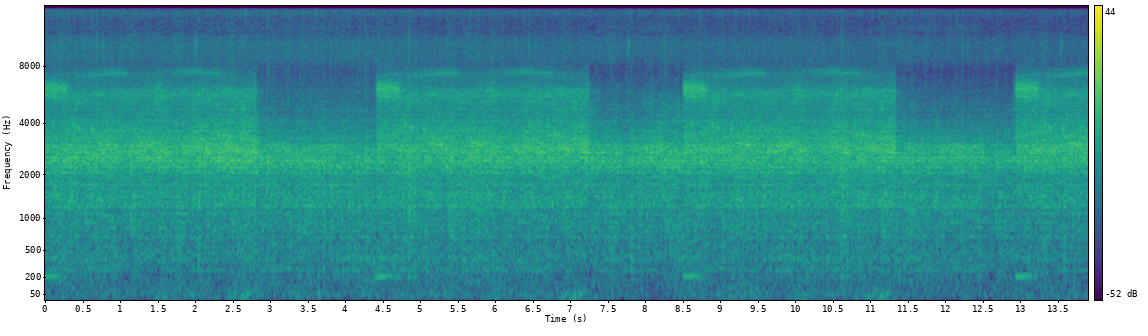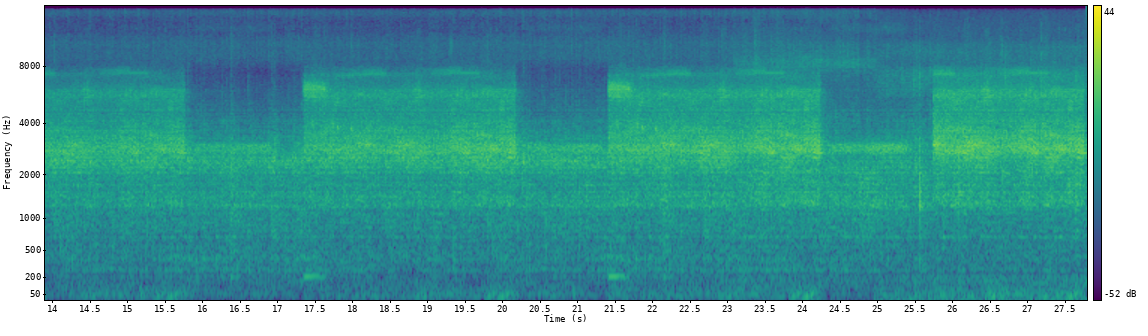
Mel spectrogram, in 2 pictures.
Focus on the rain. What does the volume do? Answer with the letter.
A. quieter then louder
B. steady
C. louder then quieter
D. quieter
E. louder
B.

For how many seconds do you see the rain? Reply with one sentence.
The rain can be heard for 28 seconds in total.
